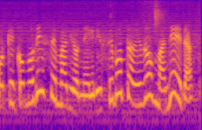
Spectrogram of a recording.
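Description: A woman's pitch swings very widely as she keeps a moderate pace, with noticeable background noise behind her. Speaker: politician. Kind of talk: radio interview. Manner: animated.

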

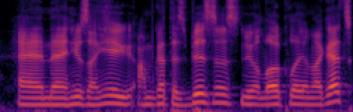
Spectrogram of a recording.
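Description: A man with a fairly high pitch speaks at a very fast pace in fairly even intonation, on a very clean recording with a silent background. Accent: US Midwestern. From central Ohio. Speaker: marketing business owner. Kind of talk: casual interview.

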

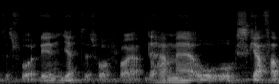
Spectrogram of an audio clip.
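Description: Here a man talks at a fairly quick pace. His pitch is very deep and low. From France, Paris. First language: French (speaking Swedish). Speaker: champagne producer. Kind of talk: interview.

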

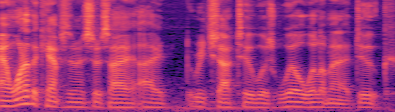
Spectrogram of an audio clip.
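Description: A resonant man talks at a fairly quick pace in a very deep, low pitch. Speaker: actor and theater founder. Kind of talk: casual interview chat. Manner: articulate, clear.

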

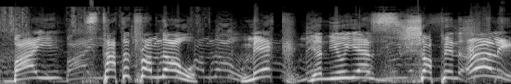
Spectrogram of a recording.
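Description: With music in the background, a man with an extremely high pitch uses a raised, projected voice at a very slow pace, his intonation lively and his loudness very even. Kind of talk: radio DJ patter, hyped-up party promo and mixtape hosting with shout-outs and event ads. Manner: playful, teasing and flirtatious when addressing the ladies.

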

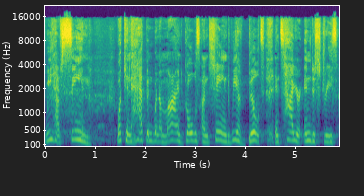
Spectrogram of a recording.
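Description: A man talks at a high pitch and a moderate pace, his pitch varying in an ordinary way amid noticeable background noise. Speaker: spoken word poet. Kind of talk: spoken word performance poem, history-laden indictment of psychiatry. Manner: measured, declamatory, righteous crescendo.

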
